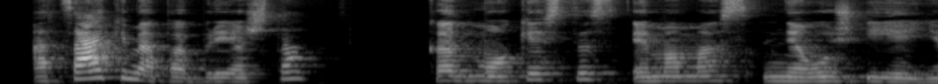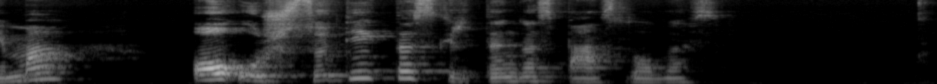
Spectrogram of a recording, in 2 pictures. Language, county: Lithuanian, Tauragė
